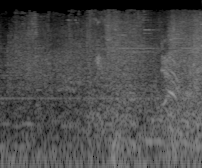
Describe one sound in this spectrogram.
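Electric magic crackles and bursts.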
